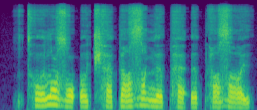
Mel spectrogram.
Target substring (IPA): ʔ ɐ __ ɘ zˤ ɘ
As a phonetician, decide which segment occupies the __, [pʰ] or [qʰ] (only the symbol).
pʰ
